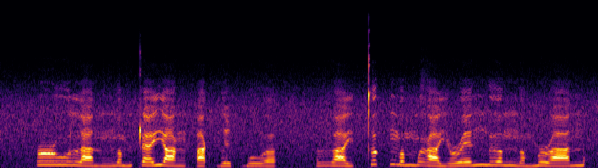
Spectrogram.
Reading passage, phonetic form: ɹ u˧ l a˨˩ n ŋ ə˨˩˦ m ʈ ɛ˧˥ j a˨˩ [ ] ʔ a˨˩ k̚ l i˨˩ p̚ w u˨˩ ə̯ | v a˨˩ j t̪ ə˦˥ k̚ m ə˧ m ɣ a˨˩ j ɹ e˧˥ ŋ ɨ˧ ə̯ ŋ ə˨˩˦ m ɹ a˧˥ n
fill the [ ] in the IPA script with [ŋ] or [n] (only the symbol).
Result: ŋ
